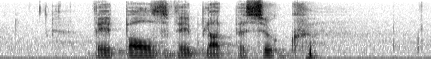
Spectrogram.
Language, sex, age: Afrikaans, male, 19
